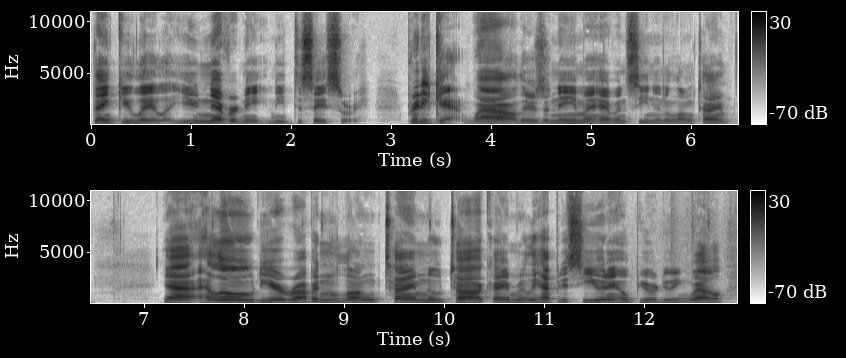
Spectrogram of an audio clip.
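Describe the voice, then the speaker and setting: On a live stream, a medium-pitched middle-aged man with a slight Canadian accent teaches English. He answers viewer questions with patience and repeats words so learners can follow.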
